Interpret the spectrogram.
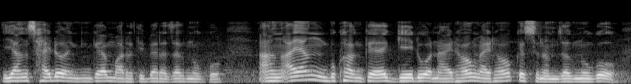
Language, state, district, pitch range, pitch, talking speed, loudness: Kokborok, Tripura, West Tripura, 135-165 Hz, 155 Hz, 170 wpm, -14 LUFS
